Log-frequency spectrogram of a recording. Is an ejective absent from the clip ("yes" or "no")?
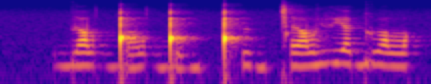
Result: yes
